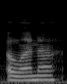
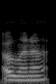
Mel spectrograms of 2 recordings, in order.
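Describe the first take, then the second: First: The name begins with an E sound. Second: The name begins with an O sound.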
